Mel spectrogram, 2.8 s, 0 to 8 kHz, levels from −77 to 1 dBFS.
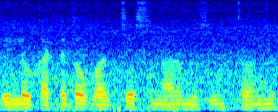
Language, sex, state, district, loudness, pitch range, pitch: Telugu, male, Andhra Pradesh, Srikakulam, -26 LUFS, 110-115 Hz, 110 Hz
